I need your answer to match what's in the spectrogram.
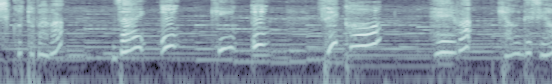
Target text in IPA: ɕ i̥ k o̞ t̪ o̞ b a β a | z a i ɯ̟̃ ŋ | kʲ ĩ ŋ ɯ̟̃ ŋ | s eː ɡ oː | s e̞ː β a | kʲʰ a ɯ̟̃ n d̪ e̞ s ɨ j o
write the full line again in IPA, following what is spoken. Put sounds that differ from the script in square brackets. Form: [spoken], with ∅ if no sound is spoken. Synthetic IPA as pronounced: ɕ i̥ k o̞ t̪ o̞ b a β a | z a i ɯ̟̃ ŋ | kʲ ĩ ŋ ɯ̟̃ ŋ | s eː [k] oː | [h] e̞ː β a | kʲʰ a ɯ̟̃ n d̪ e̞ s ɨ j o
